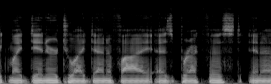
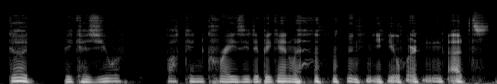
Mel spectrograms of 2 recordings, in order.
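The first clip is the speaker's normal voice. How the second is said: higher, put-on dismissive voice; mock relieved crowd; 6 semitones higher than usual. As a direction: sneer it like people glad to see them go. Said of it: "most of the people are like".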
